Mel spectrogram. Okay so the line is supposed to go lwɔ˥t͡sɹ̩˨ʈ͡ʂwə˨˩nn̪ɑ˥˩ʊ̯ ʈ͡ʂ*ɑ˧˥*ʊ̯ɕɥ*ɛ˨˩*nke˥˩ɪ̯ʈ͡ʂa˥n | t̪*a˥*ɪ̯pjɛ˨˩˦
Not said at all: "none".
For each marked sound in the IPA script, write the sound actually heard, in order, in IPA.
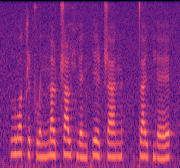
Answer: ɑ˥, ɛ˨˩, a˥

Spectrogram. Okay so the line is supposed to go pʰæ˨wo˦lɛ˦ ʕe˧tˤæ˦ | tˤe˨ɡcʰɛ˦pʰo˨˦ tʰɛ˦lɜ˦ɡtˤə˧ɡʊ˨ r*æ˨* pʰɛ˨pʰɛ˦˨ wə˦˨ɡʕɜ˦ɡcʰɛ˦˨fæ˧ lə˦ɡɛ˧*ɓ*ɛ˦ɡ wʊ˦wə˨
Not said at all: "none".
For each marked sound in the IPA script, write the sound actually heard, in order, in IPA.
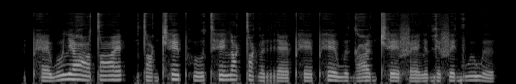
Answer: æ˨, f

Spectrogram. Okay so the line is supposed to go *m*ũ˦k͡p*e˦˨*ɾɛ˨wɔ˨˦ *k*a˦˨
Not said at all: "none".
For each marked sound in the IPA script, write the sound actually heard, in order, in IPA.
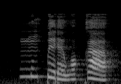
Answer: m, e˦˨, k

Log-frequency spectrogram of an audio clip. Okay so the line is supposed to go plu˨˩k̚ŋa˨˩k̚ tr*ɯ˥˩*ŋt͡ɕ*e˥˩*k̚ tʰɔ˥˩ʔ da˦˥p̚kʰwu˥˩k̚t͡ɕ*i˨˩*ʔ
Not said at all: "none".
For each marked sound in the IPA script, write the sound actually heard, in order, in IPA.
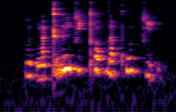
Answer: ɯ˥˩, e˥˩, i˨˩

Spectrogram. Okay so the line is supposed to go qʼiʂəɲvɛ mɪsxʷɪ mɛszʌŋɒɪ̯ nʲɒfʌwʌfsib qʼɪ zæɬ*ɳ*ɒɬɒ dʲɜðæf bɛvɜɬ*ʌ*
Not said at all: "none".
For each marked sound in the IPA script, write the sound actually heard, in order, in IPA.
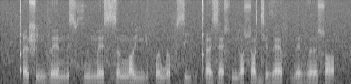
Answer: ɲ, ɒ

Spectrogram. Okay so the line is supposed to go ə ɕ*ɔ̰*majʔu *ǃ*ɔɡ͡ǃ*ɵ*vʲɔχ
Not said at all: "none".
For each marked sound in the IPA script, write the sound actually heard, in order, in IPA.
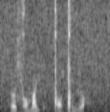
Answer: ɔ, ǃ, o

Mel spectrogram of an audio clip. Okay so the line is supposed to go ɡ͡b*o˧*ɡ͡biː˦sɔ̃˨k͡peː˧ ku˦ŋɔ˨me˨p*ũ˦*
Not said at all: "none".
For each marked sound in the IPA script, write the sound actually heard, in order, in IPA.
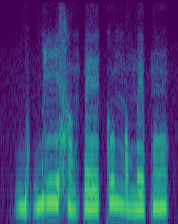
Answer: u˧, ũ˧

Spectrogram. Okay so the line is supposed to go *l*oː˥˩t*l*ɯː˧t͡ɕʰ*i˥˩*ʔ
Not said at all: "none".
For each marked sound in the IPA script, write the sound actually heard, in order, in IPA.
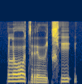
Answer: l, r, i˥˩

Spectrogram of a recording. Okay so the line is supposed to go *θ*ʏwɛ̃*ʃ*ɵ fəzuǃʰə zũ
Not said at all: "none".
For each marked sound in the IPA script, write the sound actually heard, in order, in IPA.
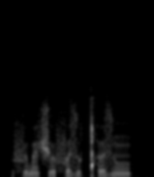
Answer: f, ʃ

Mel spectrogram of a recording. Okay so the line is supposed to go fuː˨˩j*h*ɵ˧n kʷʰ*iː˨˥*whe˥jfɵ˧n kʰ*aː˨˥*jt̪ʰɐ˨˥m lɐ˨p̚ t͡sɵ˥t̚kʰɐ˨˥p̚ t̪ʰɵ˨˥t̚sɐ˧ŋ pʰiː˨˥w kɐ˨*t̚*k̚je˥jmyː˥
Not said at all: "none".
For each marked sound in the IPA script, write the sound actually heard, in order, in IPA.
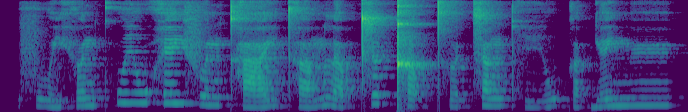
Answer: h, iː˥, aː˨˥, none

